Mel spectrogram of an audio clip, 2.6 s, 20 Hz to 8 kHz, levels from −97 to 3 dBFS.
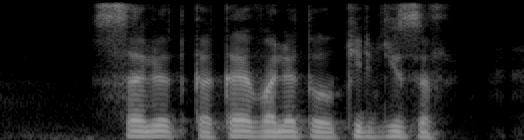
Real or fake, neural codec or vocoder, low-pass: fake; codec, 16 kHz, 2 kbps, FunCodec, trained on Chinese and English, 25 frames a second; 7.2 kHz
